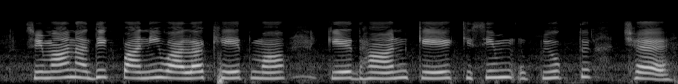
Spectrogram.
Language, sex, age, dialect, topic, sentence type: Maithili, female, 18-24, Southern/Standard, agriculture, question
